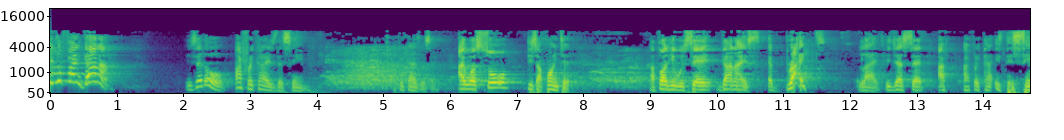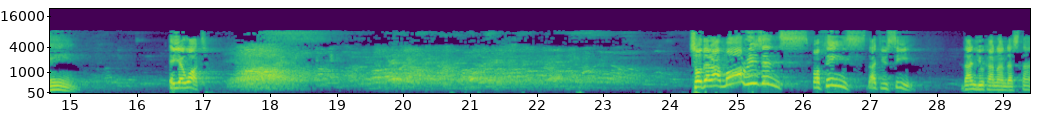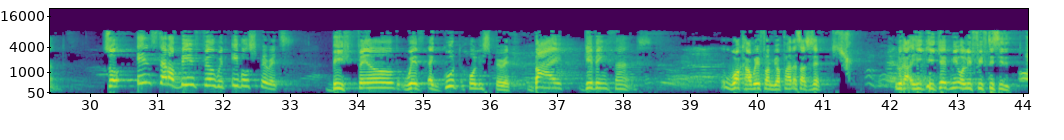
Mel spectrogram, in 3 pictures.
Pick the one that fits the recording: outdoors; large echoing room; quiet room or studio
large echoing room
